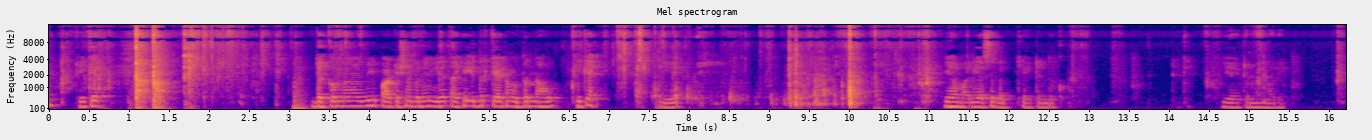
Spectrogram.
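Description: A plastic tray clatters and rattles in hands.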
